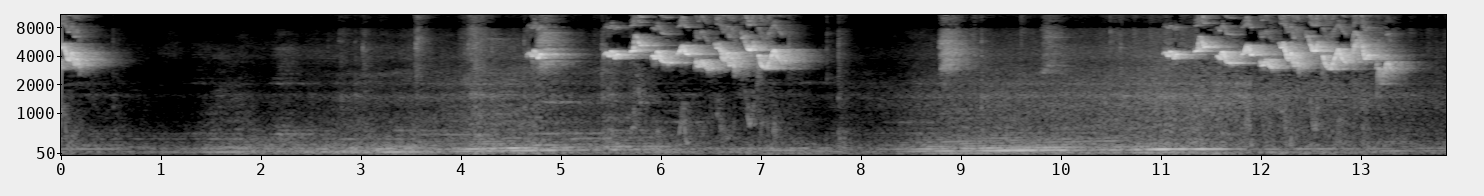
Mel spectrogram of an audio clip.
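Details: Ultramarine grosbeak, rally after an outing, repeating its song: two full warbled phrases of rapid, falling whistled notes, each about two and a half seconds, separated by several seconds of low room noise.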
